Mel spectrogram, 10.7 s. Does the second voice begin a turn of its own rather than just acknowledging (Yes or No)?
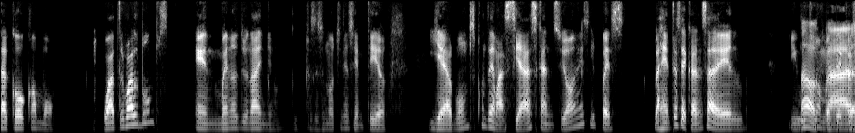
Yes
